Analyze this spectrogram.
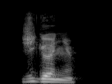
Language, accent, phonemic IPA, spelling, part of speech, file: French, France, /ʒi.ɡɔɲ/, gigogne, adjective, LL-Q150 (fra)-gigogne.wav
- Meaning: nesting (composed of many elements, each fitting in a bigger one)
